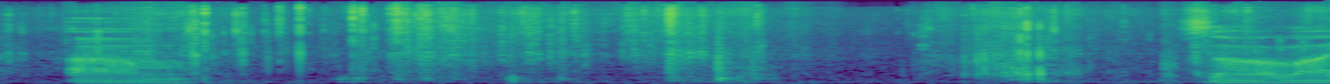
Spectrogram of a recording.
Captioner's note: crinkling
